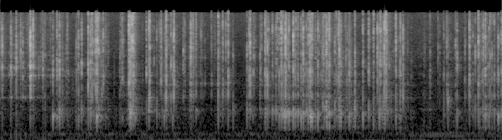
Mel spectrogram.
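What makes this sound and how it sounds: Fingertips and nails scratch and brush across the soft yellow plastic bristles of a round handheld scalp massager with a pink plastic body as it is turned in the hands. The result is a dense run of crinkly, crackling scratches and quick ticks, bright and airy, with a faint low steady hum underneath.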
